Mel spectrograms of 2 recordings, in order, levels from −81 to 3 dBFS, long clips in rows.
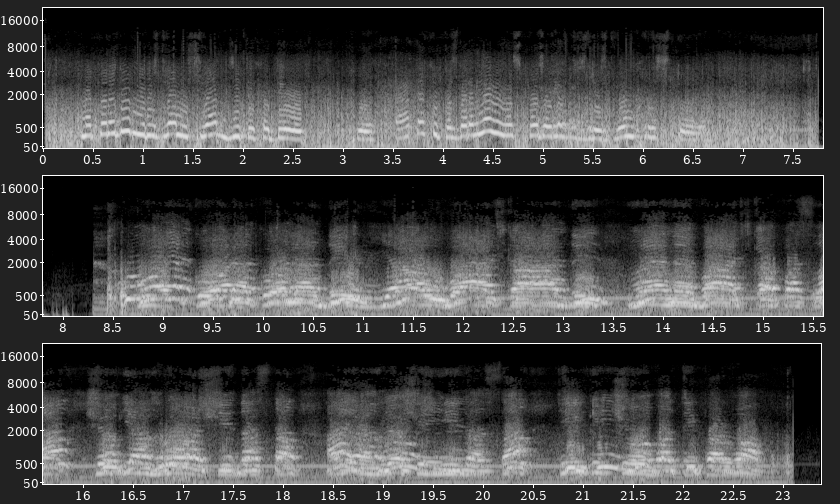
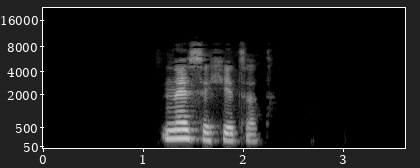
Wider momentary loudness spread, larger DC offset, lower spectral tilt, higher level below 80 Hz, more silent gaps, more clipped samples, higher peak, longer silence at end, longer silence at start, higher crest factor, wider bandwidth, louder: second, 6 LU vs 16 LU; neither; first, -7.5 dB/octave vs -3.5 dB/octave; first, -32 dBFS vs -74 dBFS; neither; neither; about the same, -4 dBFS vs -4 dBFS; second, 0.25 s vs 1.5 s; second, 0 s vs 1.2 s; second, 12 dB vs 22 dB; first, 12 kHz vs 9.4 kHz; first, -15 LUFS vs -21 LUFS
